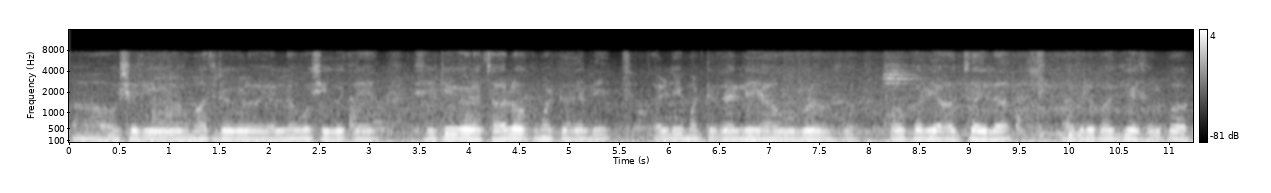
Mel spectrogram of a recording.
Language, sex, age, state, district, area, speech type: Kannada, male, 60+, Karnataka, Mysore, rural, spontaneous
